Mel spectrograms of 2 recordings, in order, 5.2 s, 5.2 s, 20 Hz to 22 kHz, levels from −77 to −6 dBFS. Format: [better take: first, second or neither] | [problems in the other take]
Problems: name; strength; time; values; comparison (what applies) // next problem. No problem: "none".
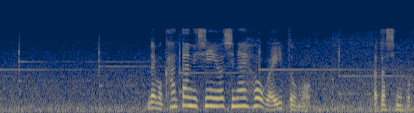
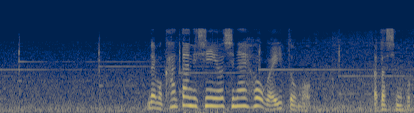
first | background sound (Fireworks); 15 dB below the speech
